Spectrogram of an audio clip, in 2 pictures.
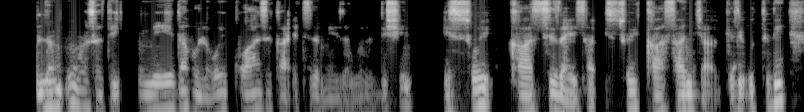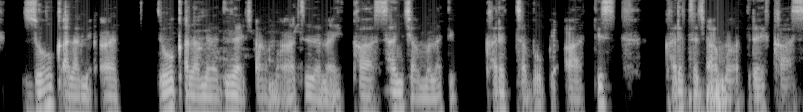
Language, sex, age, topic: Gamo, male, 25-35, government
